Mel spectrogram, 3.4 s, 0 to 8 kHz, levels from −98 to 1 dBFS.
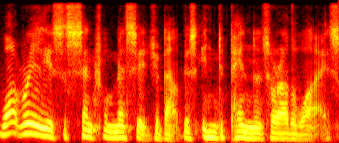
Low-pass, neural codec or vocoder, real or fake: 7.2 kHz; codec, 16 kHz, 8 kbps, FreqCodec, smaller model; fake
